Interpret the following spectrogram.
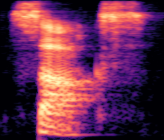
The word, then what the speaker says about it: SOX: the question today is what is socks not the socks that we wear on our feet but socks s Ox is how it's spelled that's the sarbus Oxley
